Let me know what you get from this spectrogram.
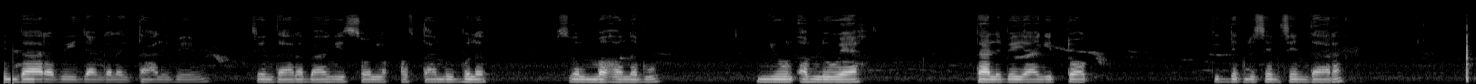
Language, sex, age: Wolof, male, 25-35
